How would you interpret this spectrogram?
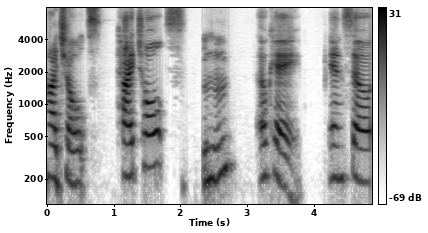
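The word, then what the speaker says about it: Teicholz: a healthy diet by Nina how do you pronounce her name hi chz Tai scholz okay and so it's this one it looks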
